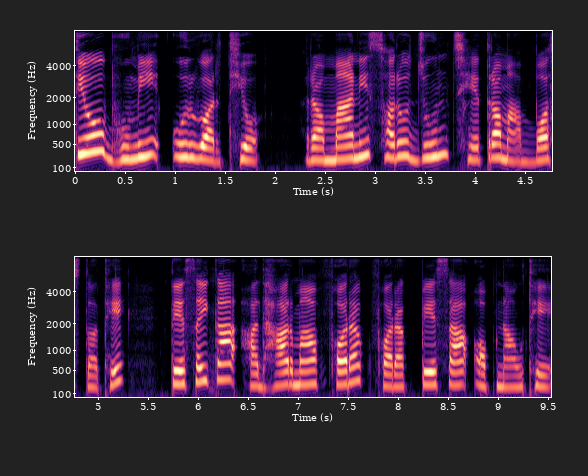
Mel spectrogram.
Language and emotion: Nepali, neutral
